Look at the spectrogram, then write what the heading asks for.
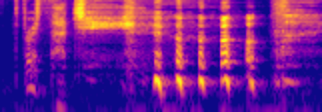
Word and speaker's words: Versace: It's pronounced Versace.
